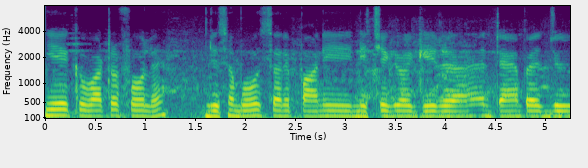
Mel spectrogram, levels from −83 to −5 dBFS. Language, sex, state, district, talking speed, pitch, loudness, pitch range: Hindi, male, Chhattisgarh, Sukma, 205 wpm, 140 Hz, -14 LUFS, 135-145 Hz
